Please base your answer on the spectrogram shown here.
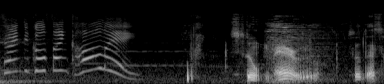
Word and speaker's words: Sumeru: Sumeru.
